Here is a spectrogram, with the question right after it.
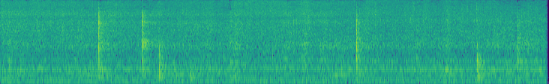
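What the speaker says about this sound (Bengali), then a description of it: "আর এটা এখন পেঁয়াজের সাথে ততক্ষণ আমি ভাজবো যতক্ষণ না আদার কাঁচা গন্ধটা চলে যায়" Ginger paste fries with onions in oil for a chicken curry, a continuous soft sizzle broken by several sharp clicks of a utensil stirring against the pan, close and with no talking.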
